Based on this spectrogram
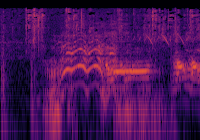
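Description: A horse neighs in a loud, wavering whinny that lasts over a second, its tone rising and trembling before it breaks off.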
